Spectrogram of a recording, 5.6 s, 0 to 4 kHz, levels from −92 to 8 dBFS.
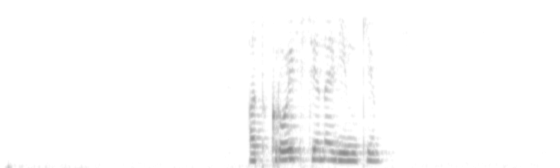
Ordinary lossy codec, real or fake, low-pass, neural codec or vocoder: none; fake; 3.6 kHz; vocoder, 44.1 kHz, 128 mel bands every 256 samples, BigVGAN v2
